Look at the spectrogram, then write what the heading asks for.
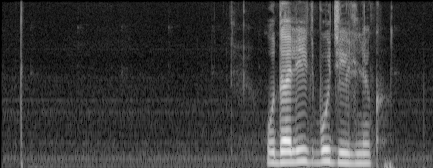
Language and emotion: Russian, neutral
